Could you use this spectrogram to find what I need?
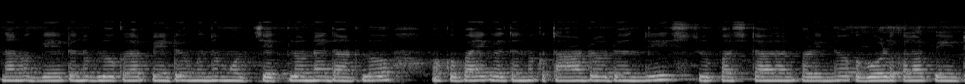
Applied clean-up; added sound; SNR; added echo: none; none; none; reverberation time 0.7 s.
